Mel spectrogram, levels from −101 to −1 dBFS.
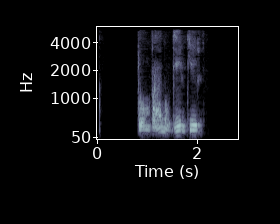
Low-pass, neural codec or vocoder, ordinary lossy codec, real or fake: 5.4 kHz; codec, 44.1 kHz, 3.4 kbps, Pupu-Codec; MP3, 32 kbps; fake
